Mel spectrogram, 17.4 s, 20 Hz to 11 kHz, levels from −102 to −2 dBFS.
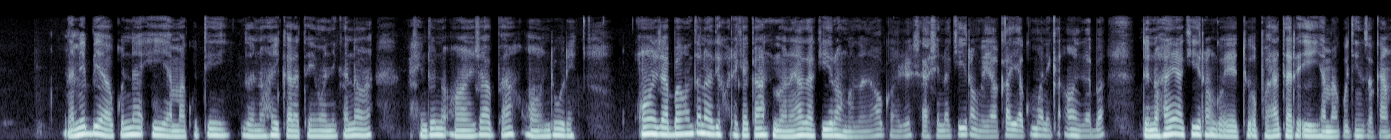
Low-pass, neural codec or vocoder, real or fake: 7.2 kHz; none; real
